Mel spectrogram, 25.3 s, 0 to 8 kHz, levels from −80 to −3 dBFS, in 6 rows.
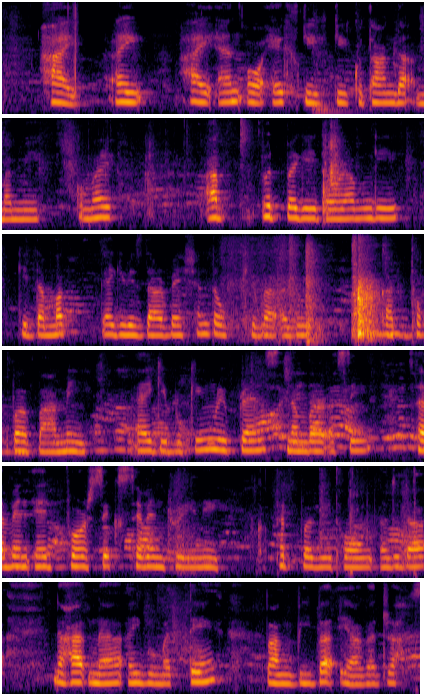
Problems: constant background noise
